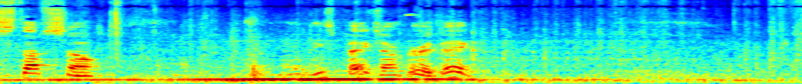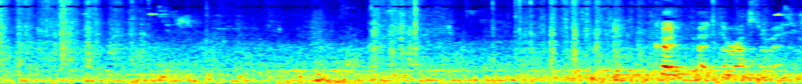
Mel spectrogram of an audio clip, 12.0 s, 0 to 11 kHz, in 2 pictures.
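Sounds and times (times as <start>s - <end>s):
pigeon cooing: 7.6s - 12.0s.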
